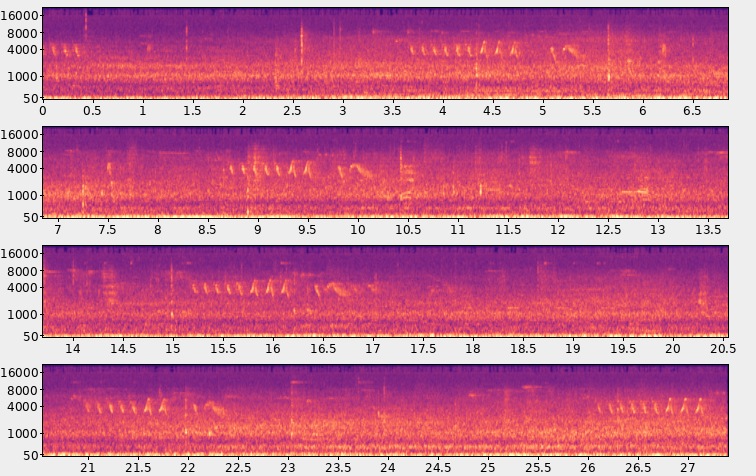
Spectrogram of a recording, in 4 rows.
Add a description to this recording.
08:23 Brno, Lužánky, (remote microphone: AOM5024/ IQAudio/ RasPi2)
